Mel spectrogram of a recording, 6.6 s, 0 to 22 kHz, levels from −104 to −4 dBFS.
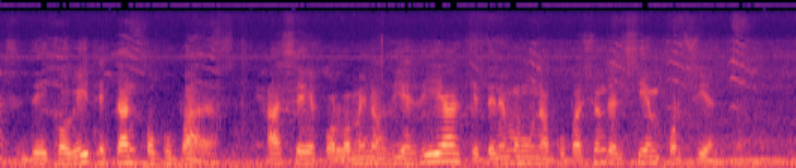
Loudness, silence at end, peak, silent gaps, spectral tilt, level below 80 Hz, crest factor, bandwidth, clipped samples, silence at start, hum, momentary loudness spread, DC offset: -28 LUFS; 0 s; -10 dBFS; none; -6 dB/octave; -48 dBFS; 18 dB; over 20 kHz; under 0.1%; 0 s; none; 9 LU; under 0.1%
